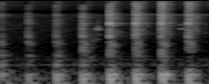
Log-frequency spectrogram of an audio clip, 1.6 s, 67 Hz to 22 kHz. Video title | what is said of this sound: galaxy book 3 pro 360 vs galaxy book 3 ultra i7 13700h rtx 4050 | see hear the difference it's a plastic hinge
